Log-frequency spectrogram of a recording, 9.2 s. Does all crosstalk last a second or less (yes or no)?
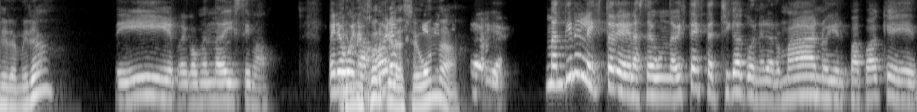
no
